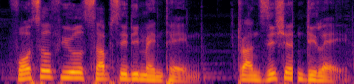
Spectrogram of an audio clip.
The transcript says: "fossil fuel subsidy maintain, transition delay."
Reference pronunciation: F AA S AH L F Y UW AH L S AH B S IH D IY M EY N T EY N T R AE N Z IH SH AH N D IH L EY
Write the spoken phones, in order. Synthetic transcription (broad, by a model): F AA S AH L F Y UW L S AH B S IH D IY M EY N T EY N T R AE N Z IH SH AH N D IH L EY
